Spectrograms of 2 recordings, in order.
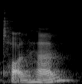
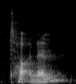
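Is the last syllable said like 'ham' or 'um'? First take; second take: ham; um. First: The last syllable is a full 'ham'. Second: The last syllable is a reduced 'um'. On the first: The speaker calls it wrong. "it's not Tottenham" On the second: The speaker calls it right. "we pronounce it as um"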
